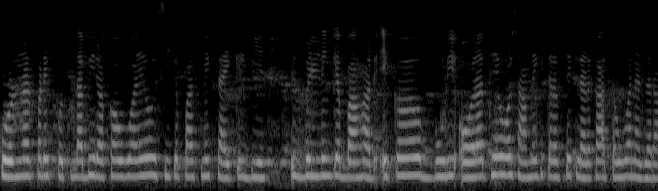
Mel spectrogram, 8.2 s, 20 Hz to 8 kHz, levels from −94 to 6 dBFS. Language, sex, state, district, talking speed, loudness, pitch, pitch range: Hindi, female, Chhattisgarh, Kabirdham, 255 wpm, -41 LUFS, 250 Hz, 240-260 Hz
